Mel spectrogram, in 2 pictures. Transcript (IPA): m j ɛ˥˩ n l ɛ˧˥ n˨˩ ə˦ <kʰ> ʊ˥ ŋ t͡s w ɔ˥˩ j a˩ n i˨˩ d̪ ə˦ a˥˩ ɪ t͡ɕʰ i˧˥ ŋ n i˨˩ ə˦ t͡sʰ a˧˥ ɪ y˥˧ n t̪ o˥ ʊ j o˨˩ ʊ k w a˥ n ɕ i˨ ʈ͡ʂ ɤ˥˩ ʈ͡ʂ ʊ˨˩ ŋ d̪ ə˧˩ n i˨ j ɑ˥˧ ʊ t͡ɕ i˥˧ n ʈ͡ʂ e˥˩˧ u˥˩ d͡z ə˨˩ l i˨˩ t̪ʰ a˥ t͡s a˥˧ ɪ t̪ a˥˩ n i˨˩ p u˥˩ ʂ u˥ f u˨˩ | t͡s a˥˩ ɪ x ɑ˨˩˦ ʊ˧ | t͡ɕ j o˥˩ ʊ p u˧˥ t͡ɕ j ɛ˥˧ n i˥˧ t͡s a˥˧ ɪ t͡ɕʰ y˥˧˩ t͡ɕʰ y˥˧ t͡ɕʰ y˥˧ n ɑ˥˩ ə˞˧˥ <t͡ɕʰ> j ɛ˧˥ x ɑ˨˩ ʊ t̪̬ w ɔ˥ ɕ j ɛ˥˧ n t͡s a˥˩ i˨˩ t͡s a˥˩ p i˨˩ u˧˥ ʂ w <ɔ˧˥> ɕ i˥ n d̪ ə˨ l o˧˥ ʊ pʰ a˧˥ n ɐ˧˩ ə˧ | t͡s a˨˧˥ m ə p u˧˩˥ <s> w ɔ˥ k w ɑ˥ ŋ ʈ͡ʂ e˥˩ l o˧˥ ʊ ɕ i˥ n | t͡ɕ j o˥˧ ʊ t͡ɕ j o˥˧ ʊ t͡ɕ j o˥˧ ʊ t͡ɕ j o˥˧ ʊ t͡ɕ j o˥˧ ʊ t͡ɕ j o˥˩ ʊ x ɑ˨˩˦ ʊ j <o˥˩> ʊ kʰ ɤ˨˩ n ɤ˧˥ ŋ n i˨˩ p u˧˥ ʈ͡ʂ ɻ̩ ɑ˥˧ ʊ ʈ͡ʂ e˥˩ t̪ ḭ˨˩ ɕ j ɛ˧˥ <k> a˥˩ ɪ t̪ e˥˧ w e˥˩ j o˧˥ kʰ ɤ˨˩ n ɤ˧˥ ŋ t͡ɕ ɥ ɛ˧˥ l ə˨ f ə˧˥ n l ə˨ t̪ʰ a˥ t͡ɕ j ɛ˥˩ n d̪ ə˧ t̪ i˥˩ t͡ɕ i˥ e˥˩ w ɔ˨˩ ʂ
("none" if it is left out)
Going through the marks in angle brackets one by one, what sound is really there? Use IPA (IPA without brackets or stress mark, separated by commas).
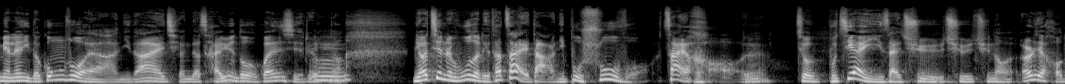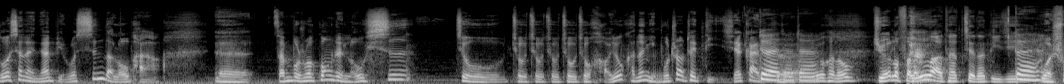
k, t͡ɕʰ, ɔ˥, ʂ, o˧˥, k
